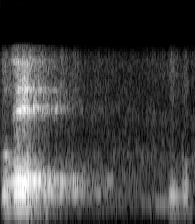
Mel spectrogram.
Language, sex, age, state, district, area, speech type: Hindi, male, 30-45, Uttar Pradesh, Sitapur, rural, conversation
